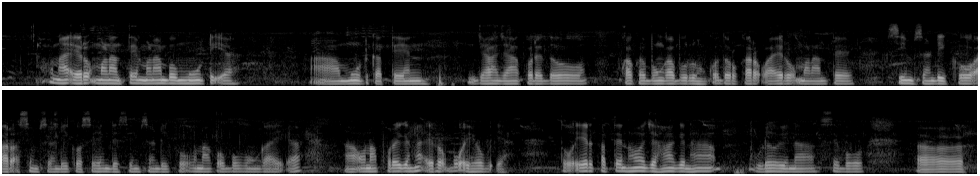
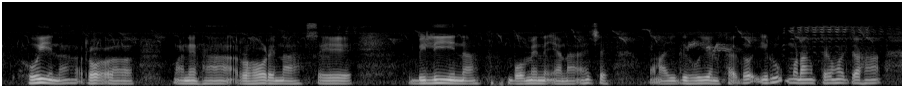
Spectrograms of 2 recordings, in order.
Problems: none marked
